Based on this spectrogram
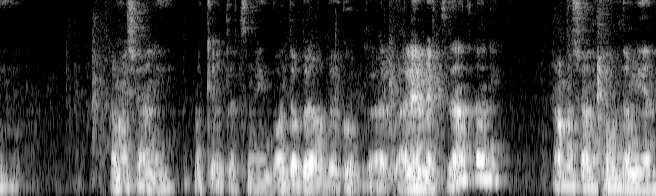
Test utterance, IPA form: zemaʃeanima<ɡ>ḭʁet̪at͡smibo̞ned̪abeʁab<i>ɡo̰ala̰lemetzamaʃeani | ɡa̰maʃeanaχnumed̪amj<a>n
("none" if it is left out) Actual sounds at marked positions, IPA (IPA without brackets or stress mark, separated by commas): k, e, e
